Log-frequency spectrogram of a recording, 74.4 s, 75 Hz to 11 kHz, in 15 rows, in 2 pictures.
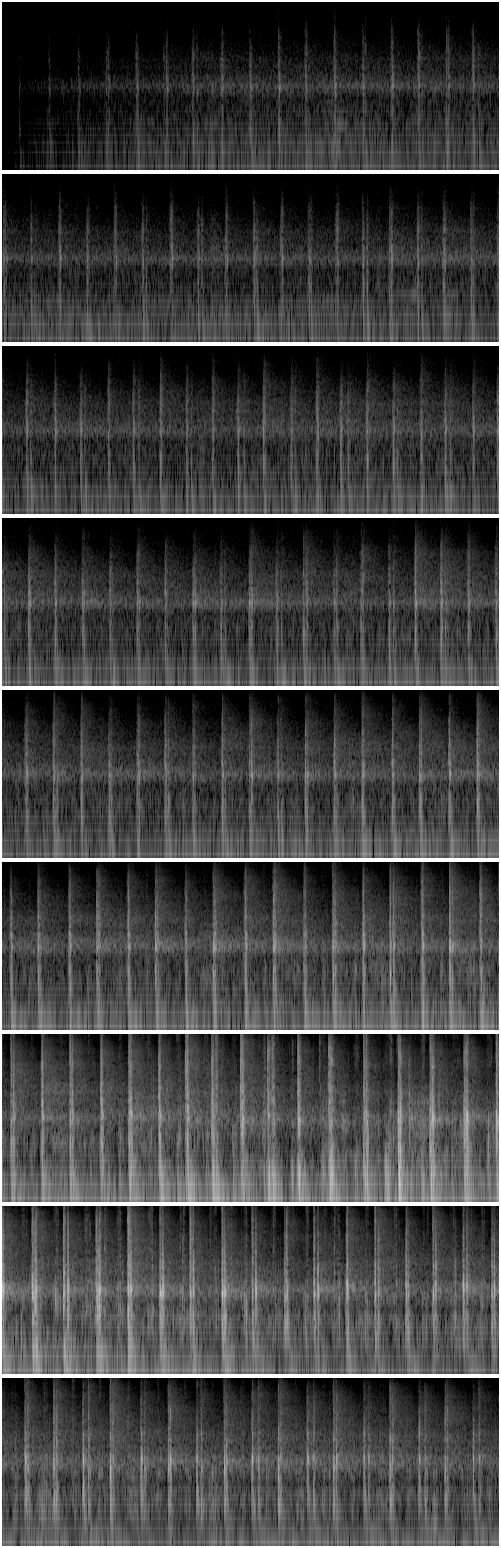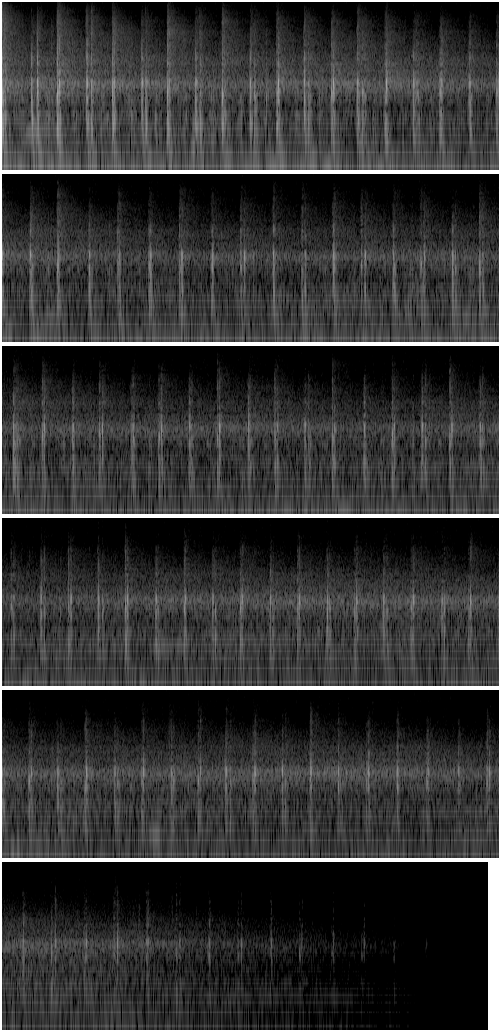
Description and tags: Hevonen ohi, kaviot / Horse passing by at a trot on asphalt, hooves clattering
Hevonen ravaa ohi asfaltilla, kavioiden kopsetta.
Paikka/Place: Suomi / Finland / Kitee, Sarvisaari
Aika/Date: 12.07.1982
